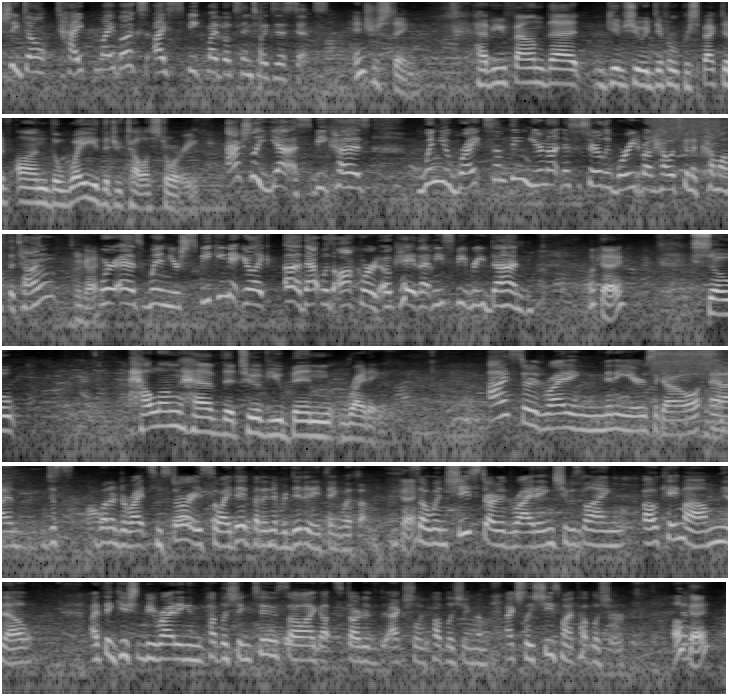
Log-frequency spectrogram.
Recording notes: As I was walking the floor at All-Con, I came across a table that intrigued me from the shear uniqueness of its appearance.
